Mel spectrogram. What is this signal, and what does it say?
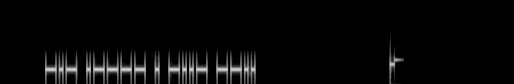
Morse code, heard as a keyed tone, about 34 wpm, 700 Hz. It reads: K1EXZ
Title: USA Call Signs Repeated 2x 35wpm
